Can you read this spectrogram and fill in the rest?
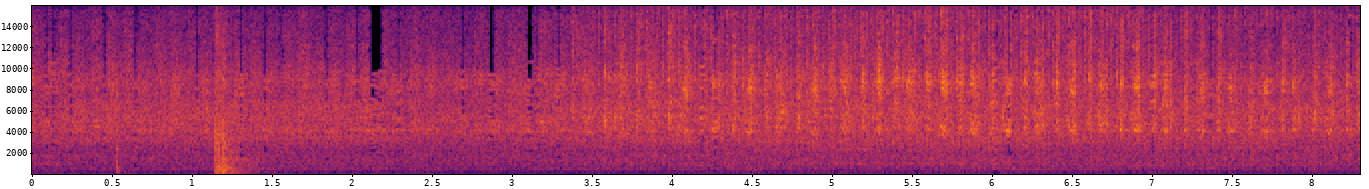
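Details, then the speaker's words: Mk5 VW Rabbit 2.5L 07K at idle, mic near serpentine belt: quick repeating chirp around five or six a second, faster with revs, slower at idle; failed serpentine idler pulley. "if you rev up squeaks more rapidly if you let it go to idle it squeaks more slowly and basically I'll that tells me that it's something to do with the engine probably something to do with the serpentine belt"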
